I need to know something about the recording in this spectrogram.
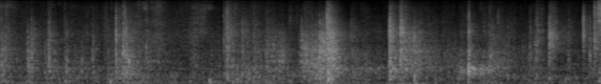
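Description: Large paper plan sheets being flipped over and handled on an easel: a string of crinkling paper rustles, the loudest about three seconds in.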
